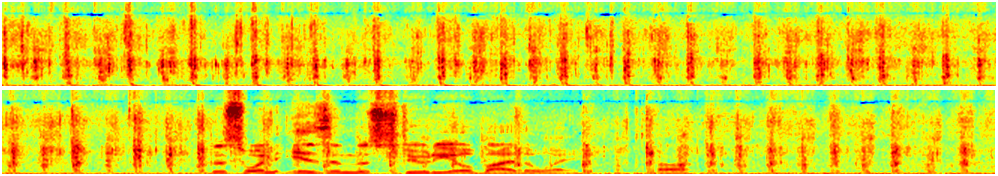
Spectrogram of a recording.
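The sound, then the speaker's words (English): A bottle of hand sanitizer is shaken for a sound-guessing game in a fast, steady rattle that runs the full length, with a person speaking briefly over it partway through. “That one is the sanitizer.”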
